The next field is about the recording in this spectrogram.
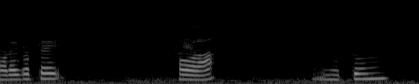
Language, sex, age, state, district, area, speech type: Santali, female, 30-45, West Bengal, Birbhum, rural, spontaneous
